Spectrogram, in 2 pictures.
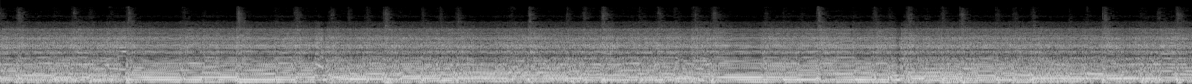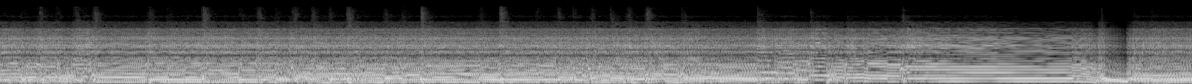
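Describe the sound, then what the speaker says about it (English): Electric guitar played through a Pastfx Revolution four-stage overdrive/distortion pedal, thick chugging distorted rhythm chords at high gain, loud and continuous, ending in a ringing sustained chord, no speech. "That's really good rhythm distortion."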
